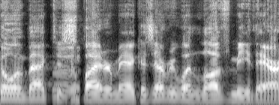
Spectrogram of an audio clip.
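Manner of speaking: put-on crying voice. Imitating a comic writer crying that he wants to go back: mock crying as Bendis. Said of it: "He's crying. He's going".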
